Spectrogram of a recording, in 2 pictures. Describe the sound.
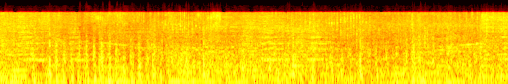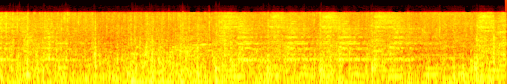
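An aircraft taking off gives a loud, continuous, dense engine roar that holds steady throughout with no break.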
